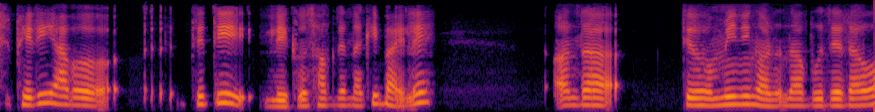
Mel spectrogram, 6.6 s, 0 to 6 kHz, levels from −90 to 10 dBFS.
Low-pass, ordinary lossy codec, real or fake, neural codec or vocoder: 5.4 kHz; AAC, 32 kbps; real; none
